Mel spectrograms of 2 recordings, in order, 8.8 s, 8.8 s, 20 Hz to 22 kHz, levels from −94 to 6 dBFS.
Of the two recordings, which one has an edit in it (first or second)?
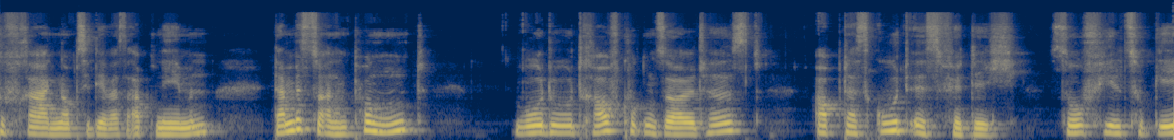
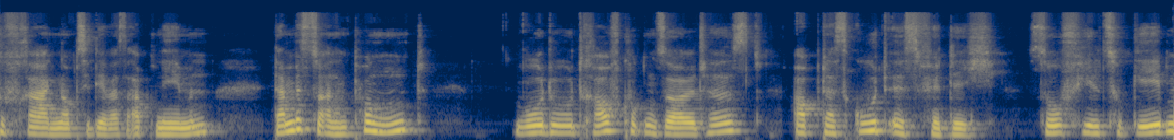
second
